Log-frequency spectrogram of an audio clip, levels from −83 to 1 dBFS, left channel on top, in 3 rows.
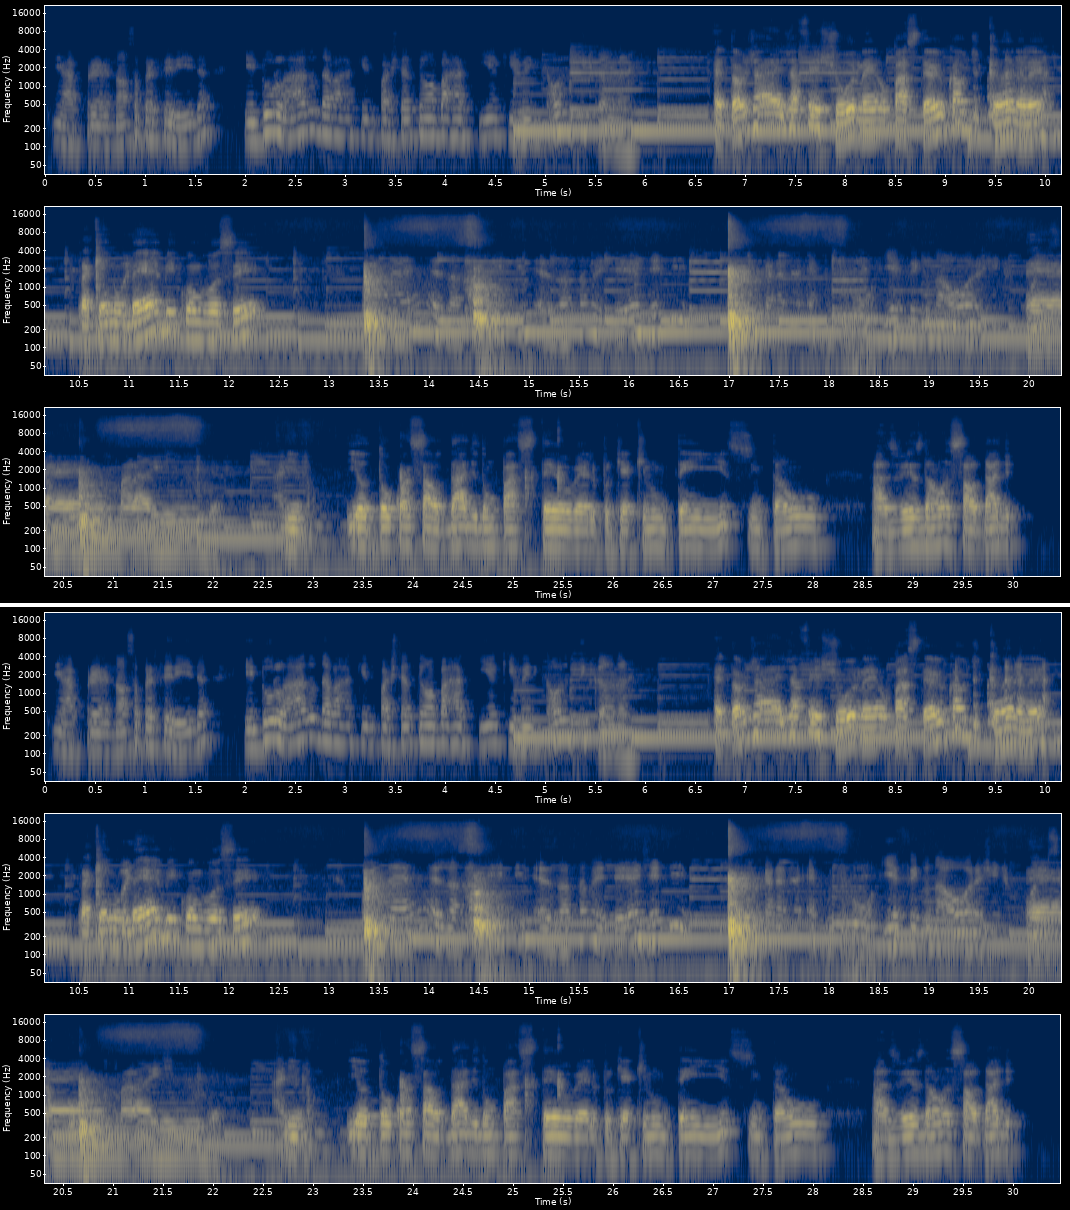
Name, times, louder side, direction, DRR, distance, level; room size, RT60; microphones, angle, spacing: voice 1, 0.1-5.8 9.4-9.8 10.9-11.4 13.0-16.6 17.0-21.6 22.6-23.6, right 2 dB, 35° right, 0.8 m, -43 dB
sound 1, 4.7-22.9, left 2 dB, 55° left, 0.7 m, -41 dB
voice 2, 6.7-10.0 10.5-12.3 20.0-22.1 22.5-22.9 23.3-28.1 28.6-30.0, left 1 dB, 25° left, 0.4 m, -30 dB
sound 2, 10.5-11.1 11.6-11.7 12.6-12.8 13.1-15.0 15.6-15.7 16.0-16.2 17.0-18.7 19.1-19.2 19.7-19.8 20.4-22.1 22.5-22.6 23.0-23.1 23.5-23.6 23.9-24.0 24.9-25.5, right 1 dB, 5° left, 1.0 m, -32 dB
4.2 x 2.5 x 3.9 m
head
